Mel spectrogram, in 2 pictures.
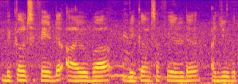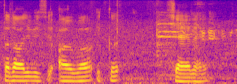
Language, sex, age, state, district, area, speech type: Punjabi, male, 18-30, Punjab, Mansa, urban, read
